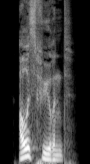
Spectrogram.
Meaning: present participle of ausführen
- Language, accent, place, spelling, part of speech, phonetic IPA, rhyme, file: German, Germany, Berlin, ausführend, verb, [ˈaʊ̯sˌfyːʁənt], -aʊ̯sfyːʁənt, De-ausführend.ogg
